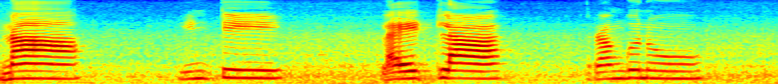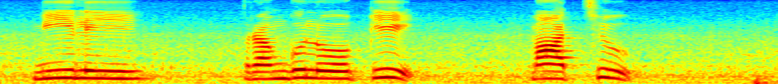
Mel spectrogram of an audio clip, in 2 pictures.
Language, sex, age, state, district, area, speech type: Telugu, female, 60+, Andhra Pradesh, East Godavari, rural, read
